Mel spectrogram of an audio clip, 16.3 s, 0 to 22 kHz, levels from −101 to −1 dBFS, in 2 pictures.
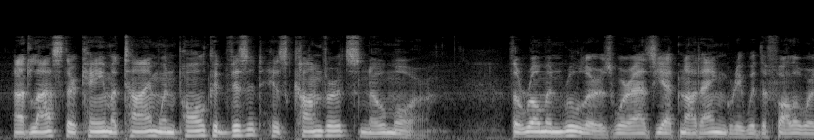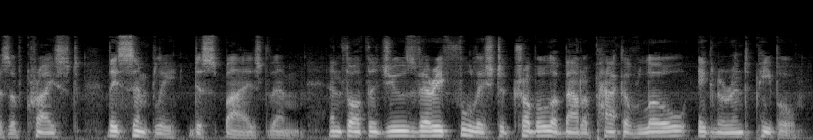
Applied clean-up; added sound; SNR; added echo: none; none; none; none.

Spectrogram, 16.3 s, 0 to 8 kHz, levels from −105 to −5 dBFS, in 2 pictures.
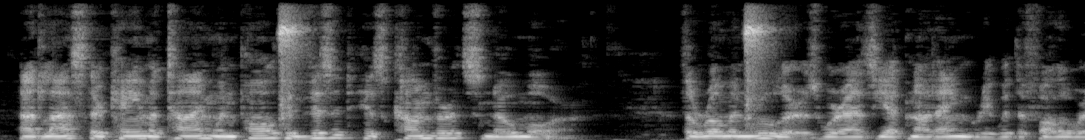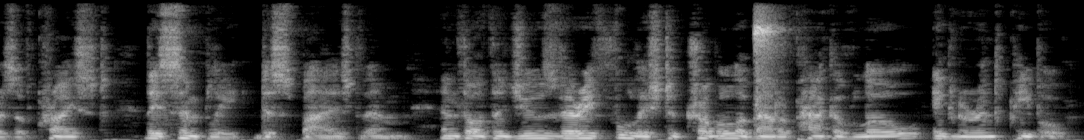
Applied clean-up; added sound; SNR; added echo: classical method WPE with log-MMSE.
